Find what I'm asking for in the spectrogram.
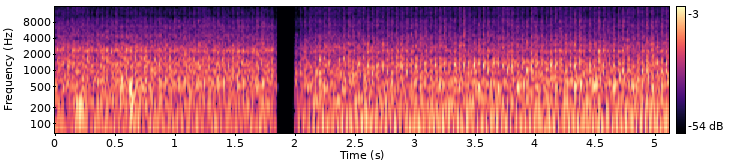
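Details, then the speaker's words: Isuzu Panther diesel just rebuilt (rings replaced) after overheating from lost radiator coolant, cold first start: steady diesel clatter at even idle, no hunting; running stable and smooth. "Alhamdulillah hidup stabil ya hidupnya stabil tidak goyang kelihatannya stabil"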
